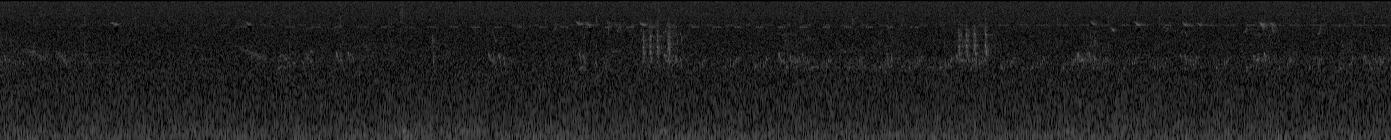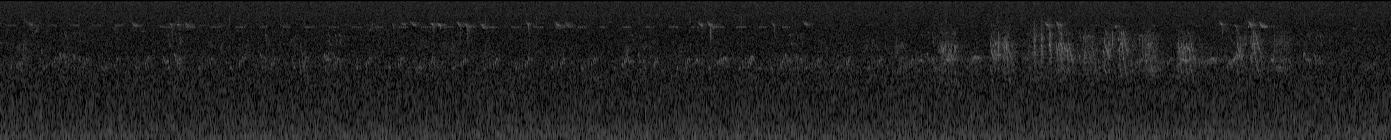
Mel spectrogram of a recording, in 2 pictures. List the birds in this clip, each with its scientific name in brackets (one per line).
Mouse-colored Penduline-Tit (Anthoscopus musculus)
Beautiful Sunbird (Cinnyris pulchellus)
White-browed Sparrow-Weaver (Plocepasser mahali)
